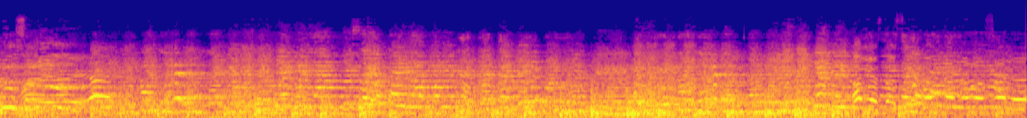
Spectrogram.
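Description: A live band of saxophones and violin playing, with people's voices talking over the music.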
